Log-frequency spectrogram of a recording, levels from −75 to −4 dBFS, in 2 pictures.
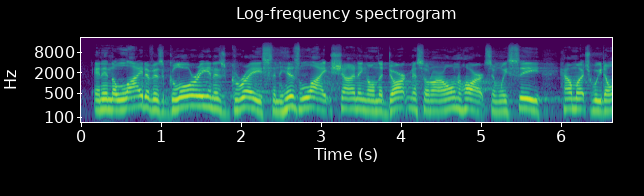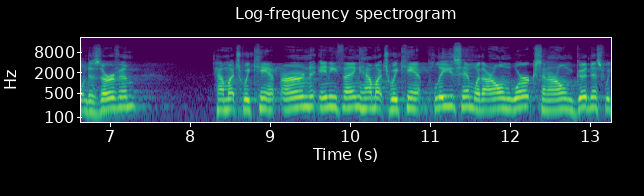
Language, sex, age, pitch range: English, male, 40-59, 135-175 Hz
